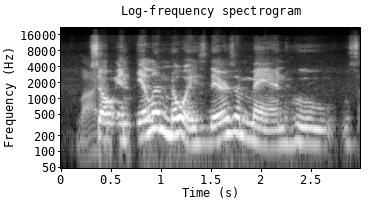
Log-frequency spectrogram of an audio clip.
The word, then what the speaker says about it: Illinois: ethics on Illinois's yeah it is silent because it is a French word Illinois is French the O is free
